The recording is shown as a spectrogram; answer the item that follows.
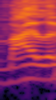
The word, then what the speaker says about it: Mila: Melina Kunis.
